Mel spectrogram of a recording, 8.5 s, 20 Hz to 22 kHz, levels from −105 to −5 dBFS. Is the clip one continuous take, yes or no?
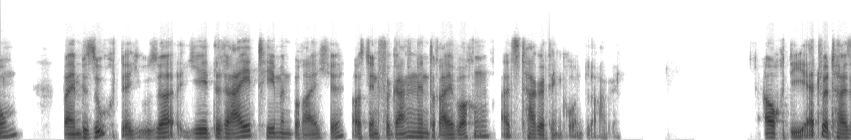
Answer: no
